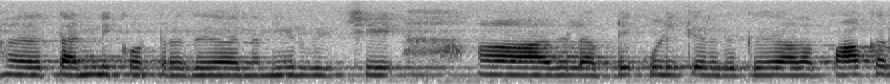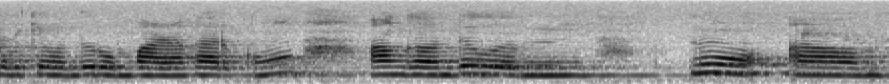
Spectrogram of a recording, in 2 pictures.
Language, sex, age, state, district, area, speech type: Tamil, female, 30-45, Tamil Nadu, Cuddalore, rural, spontaneous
